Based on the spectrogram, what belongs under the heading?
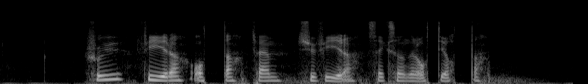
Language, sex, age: Swedish, female, 25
